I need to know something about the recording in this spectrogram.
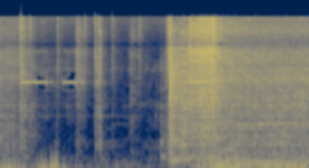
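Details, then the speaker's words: Suzuki Carry (Karimun Kotak) that would not crank after stopping; fault was a loose cable at the starter, now reconnected: a few quiet clicks, then the engine starts at once and settles into a steady, even idle, a normal start. "sudah normal kembali dan ternyata hanya hal yang sepele tapi jangan disepelekan"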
